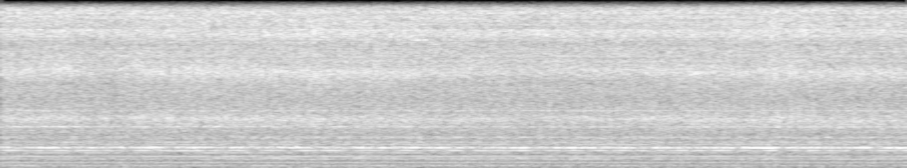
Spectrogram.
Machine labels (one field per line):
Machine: fan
